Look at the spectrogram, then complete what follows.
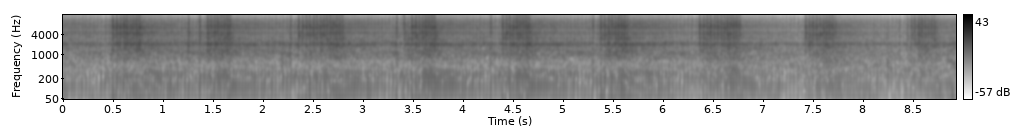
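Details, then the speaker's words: Honda HRH 536 HXE professional mower running on choke with the blade clutch engaged: a harsh metallic clatter about once a second over the engine. Owner suspects the blade clutch, not the connecting rod. Metallic clanking. "quand même un sacré bruit métallique on dirait pas la pielle quand même je vais voir au niveau de l'embrayage du coup je pense que ça ça doit venir de l'embrayage de l'â ce bruit là"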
